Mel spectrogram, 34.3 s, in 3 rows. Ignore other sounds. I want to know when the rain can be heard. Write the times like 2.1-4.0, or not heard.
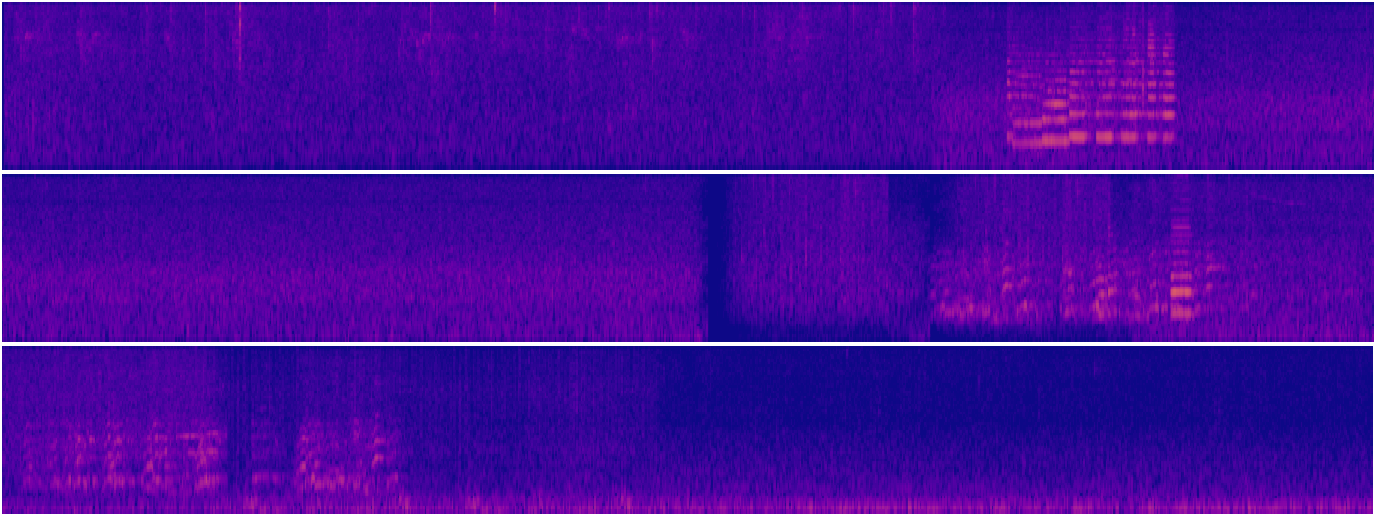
0.0-34.2.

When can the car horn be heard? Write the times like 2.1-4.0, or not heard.
8.3-9.8, 20.6-21.4.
